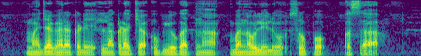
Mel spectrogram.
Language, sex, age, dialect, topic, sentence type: Marathi, male, 18-24, Southern Konkan, agriculture, statement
